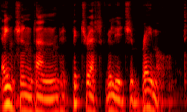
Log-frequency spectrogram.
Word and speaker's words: Breamore: and picturesque village of braymore pronounce it bremer if you wish to please the locals besides of a flint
